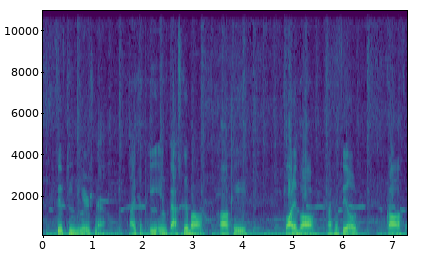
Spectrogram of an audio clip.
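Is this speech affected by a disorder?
Yes: Down syndrome.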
